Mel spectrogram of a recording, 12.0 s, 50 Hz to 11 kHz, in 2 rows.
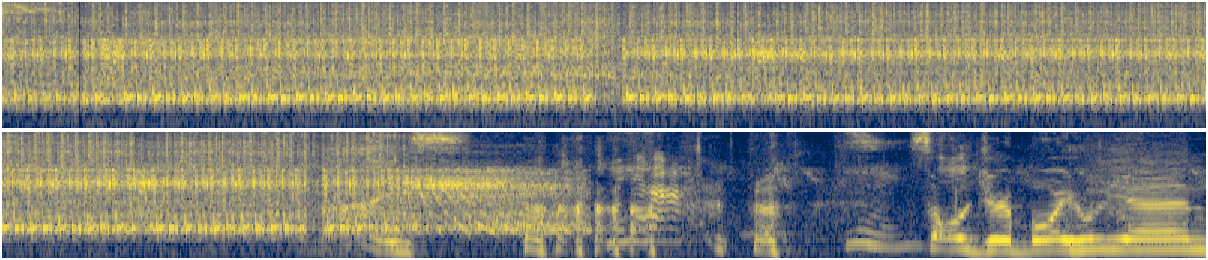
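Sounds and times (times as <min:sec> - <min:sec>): toy gun electronic rattle: 0:00.0 - 0:09.0.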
